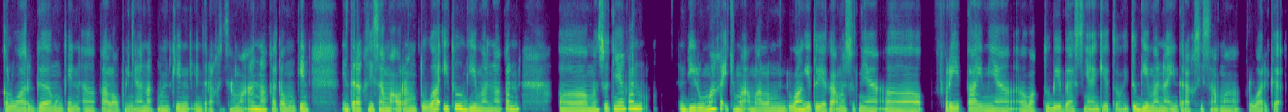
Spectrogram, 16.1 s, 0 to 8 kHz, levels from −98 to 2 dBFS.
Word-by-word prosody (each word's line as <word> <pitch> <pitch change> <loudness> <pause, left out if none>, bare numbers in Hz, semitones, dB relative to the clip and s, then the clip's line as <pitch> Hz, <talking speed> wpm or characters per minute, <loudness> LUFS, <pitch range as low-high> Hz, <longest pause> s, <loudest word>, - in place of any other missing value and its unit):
keluarga, 165 0 -1
mungkin, 155 +1 -4
eee, 155 -1 -4
kalau 145 -1 -2
punya 155 0 -4
anak 160 +1 -2
mungkin 175 +2 -1
interaksi 165 +1 -6
sama 160 -6 -4
anak, 215 -2 +5
atau 160 0 -1
mungkin 170 +4 +1 0.5
interaksi 180 -1 +2
sama 170 -2 +1
orang 165 +1 0
tua, 190 +7 +4
itu 245 +2 +5
gimana? 155 -5 +1
Kan, 215 +1 +2 0.5
eee, 170 -1 +2
maksudnya 195 +6 +2
kan 255 -1 +6 0.4
di 190 -2 +4
rumah 210 +9 +6
kayak 235 -2 -2
cuma 195 -5 0
malam 165 -1 -1
doang 185 +4 +4
gitu 165 -1 +2
ya, 150 - +1
Kak, - - 0
maksudnya, 160 -2 -2
eee, 150 -1 0 0.2
free 170 -3 0
time-nya, 155 -1 -1
eee, 170 - -4
waktu 155 +2 -5
bebasnya 160 0 -1
gitu, - - -4
itu 220 - +2
gimana 155 -4 +2
interaksi 155 -1 -4
sama 160 -3 -5
keluarga? 160 -1 -5
165 Hz, 165 wpm, -16 LUFS, 155-185 Hz, 0.5 s, kan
